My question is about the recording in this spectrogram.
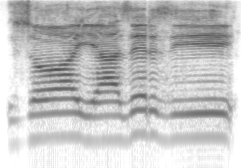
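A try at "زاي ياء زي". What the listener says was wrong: এটাকে জ বলবেন না, যা বলবেন, যা ইয়াজের জি।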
